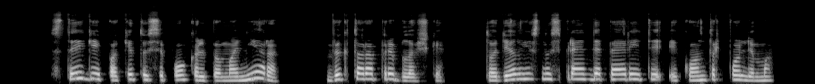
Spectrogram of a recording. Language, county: Lithuanian, Šiauliai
